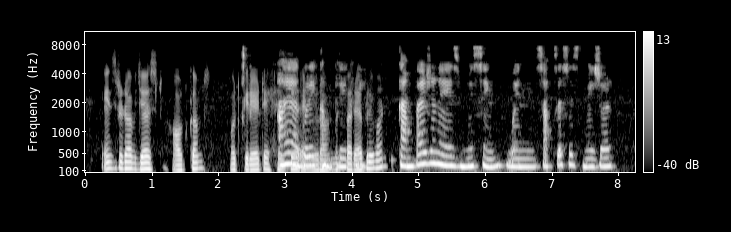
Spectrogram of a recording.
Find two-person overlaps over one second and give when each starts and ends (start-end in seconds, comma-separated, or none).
2.9-4.2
